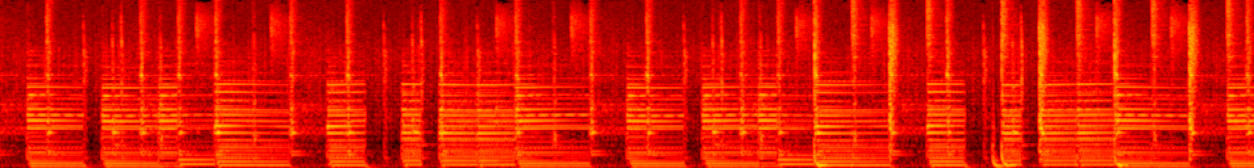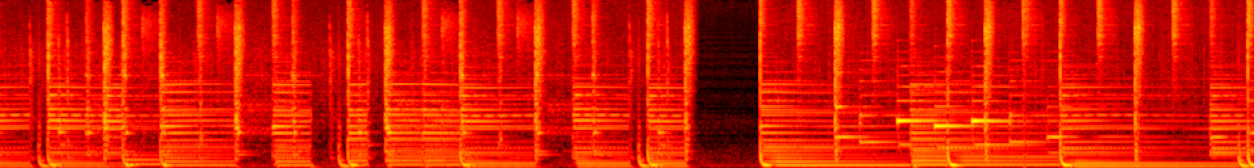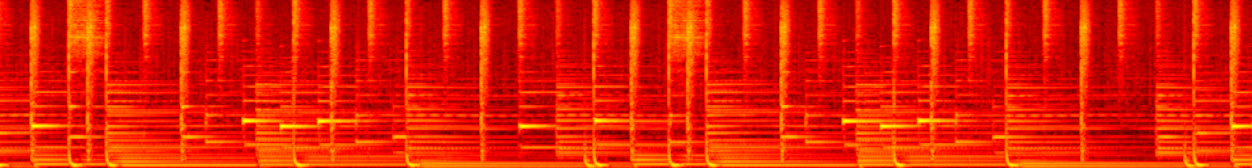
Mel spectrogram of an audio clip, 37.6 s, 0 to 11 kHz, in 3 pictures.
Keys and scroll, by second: 21.0 -, 27.8 space.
